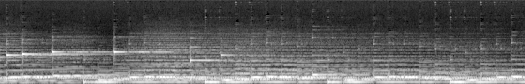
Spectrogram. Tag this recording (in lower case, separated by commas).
music, new-age music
